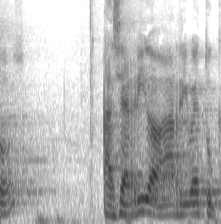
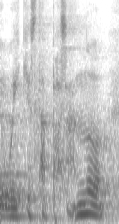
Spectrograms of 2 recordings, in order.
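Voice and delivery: scared inner voice; 4 semitones lower, 12 dB quieter than usual. Retold or imitated.

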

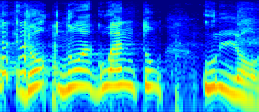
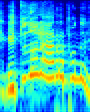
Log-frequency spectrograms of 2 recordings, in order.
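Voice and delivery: dad's voice, much higher and pushy; dad urging his son to reply, pitched high; prodding dad; 10 semitones higher, faster than usual. Retold or imitated. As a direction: needle your son into answering.

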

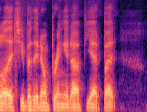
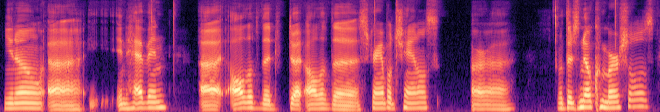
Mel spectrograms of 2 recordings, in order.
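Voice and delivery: Peter impression; 6 semitones higher than usual. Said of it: "Peter's like".

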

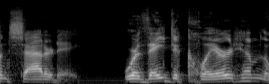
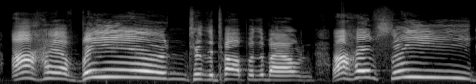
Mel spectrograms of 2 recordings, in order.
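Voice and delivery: much higher, louder and slow, like a pulpit preacher; mock preacher Hillary; 12 semitones higher, 9 dB louder, much slower than usual. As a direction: ham up a booming sermon voice, stretching each word. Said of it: "where she's trying to channel, Sharpton".

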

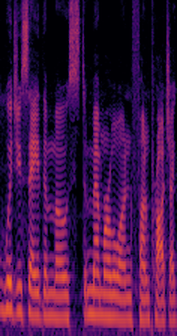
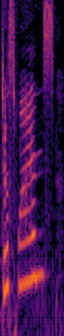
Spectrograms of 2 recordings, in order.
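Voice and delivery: incredulous. Retold or imitated. Retelling mom's sewing lesson.

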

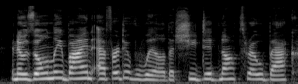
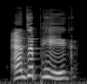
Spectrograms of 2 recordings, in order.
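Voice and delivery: Kandar's voice; 6 semitones higher, 5 dB louder than usual. A narrator's reading. Mummy voice Kandar.

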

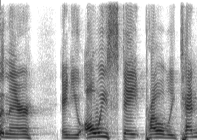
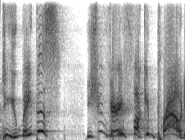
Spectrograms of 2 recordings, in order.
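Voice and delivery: high-pitched, excited congratulation; re-enacted impressed praise; retold amazed praise; 11 semitones higher than usual. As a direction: gush with surprise, pitch way up. Retells praising Hogman's good meme.

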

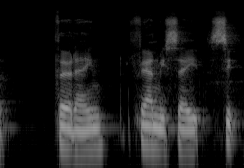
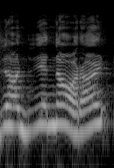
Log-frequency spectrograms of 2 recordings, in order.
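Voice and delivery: put-on high flustered teen voice; flustered kid; 13 semitones higher, 6 dB louder than usual. Teen admits he lives with his mum, high flustered voice. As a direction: stammer it like a caught-out kid.

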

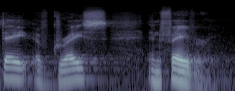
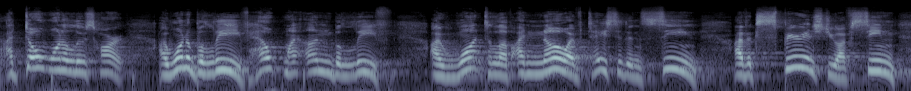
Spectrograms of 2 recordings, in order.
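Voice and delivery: a believer begging God for help, pitched up; pleading prayer; 7 semitones higher, 4 dB louder than usual. Retold or imitated. Voiced prayer of a struggling believer.

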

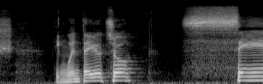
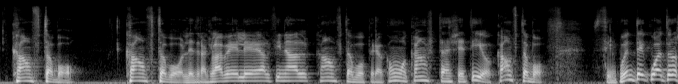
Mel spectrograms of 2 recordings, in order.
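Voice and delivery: normal talking voice

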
